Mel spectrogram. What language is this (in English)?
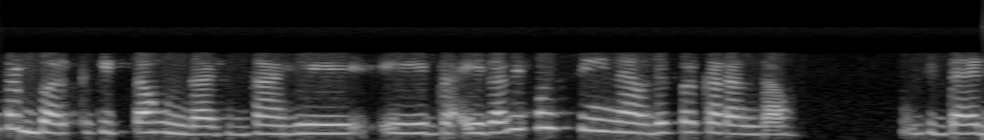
Punjabi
